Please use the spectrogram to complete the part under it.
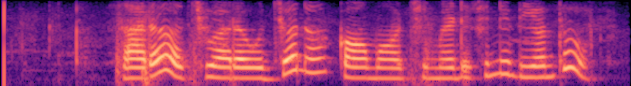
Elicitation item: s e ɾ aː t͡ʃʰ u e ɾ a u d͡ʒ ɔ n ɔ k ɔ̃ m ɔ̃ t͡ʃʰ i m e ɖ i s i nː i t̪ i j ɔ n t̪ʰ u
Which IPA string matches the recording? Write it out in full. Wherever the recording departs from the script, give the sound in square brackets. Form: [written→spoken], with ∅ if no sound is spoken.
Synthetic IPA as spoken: s [e→a] ɾ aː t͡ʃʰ u [e→a] ɾ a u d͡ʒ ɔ n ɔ k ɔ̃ m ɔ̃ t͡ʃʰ i m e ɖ i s i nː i [t̪→d̪] i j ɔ n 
